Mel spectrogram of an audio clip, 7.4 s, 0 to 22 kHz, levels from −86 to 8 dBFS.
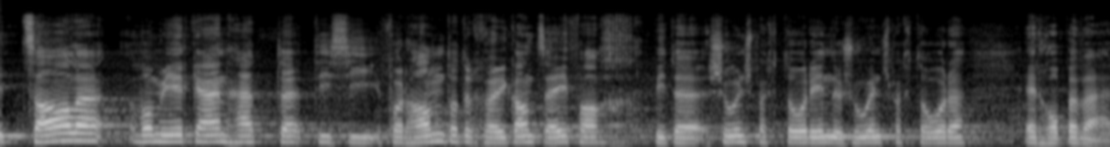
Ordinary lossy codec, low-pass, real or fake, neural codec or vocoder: none; 14.4 kHz; real; none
